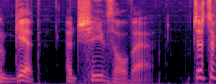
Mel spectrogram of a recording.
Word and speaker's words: Git: we're talking 15 years already as you can hear from the beginning of this course git is pronounced get with a heart J which is a British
